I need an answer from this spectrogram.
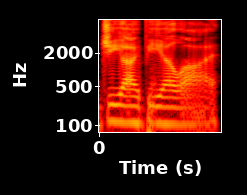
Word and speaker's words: Ghibli: It's pronounced Gibli.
